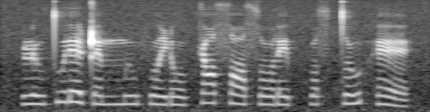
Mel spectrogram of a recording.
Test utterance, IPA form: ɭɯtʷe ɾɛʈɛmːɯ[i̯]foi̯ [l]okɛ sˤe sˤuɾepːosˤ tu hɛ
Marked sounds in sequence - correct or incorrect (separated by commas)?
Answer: incorrect, incorrect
